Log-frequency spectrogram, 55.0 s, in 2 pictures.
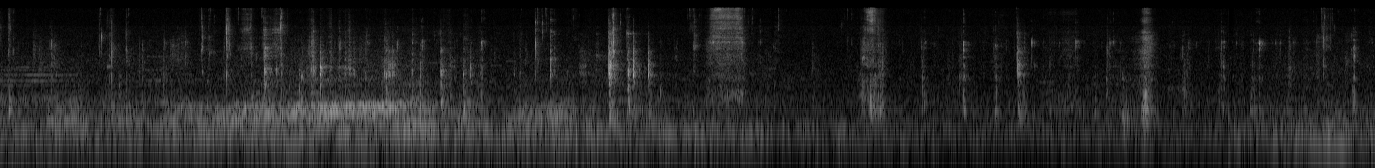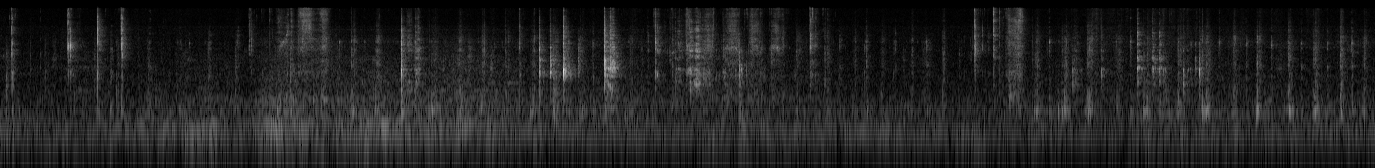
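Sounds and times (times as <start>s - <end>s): chewing and biting food: 2.0s - 12.4s, 23.5s - 55.0s.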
